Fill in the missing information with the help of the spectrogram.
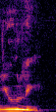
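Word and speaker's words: Juli: and loudspeakers and stuff they do the same thing with uni and you Lee so sometimes you will hear somebody say you know so that you can tell they're talking about june instead of july so think of the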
